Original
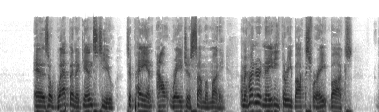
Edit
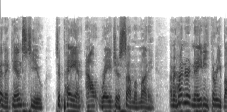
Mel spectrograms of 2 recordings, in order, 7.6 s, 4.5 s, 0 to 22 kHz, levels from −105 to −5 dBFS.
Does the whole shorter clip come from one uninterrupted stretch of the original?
yes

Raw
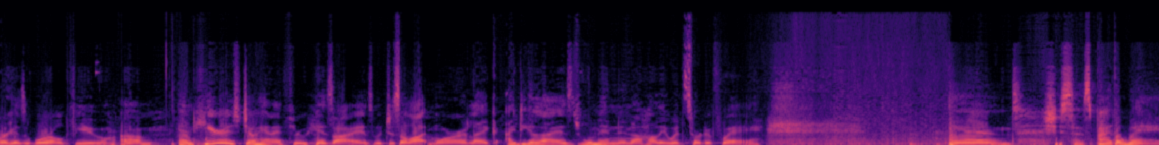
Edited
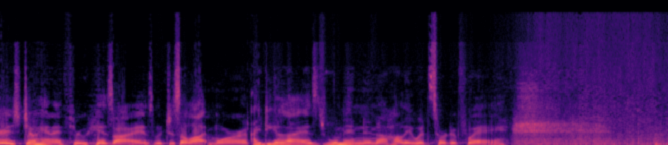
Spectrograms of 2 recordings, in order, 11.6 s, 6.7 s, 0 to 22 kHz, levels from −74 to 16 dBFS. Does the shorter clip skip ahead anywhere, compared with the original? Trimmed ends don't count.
yes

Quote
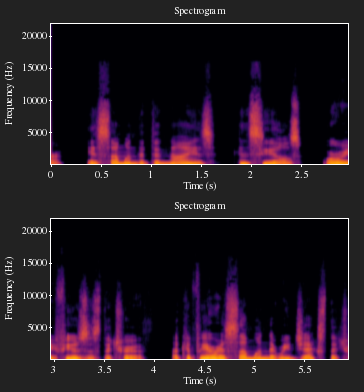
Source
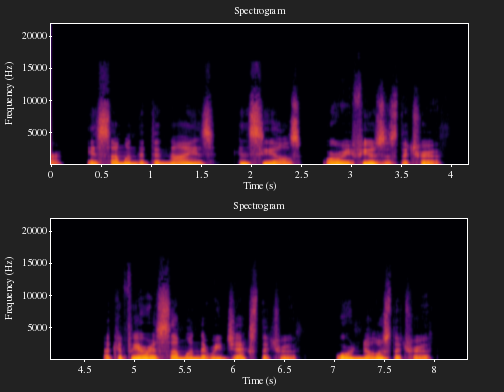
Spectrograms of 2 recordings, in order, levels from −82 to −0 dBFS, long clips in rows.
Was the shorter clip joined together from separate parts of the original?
yes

